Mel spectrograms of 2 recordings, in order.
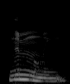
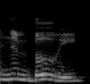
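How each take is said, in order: First: No 'b' sound is heard after the 'm'. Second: A clear 'b' sound is heard after the 'm'. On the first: The speaker calls it right. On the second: The speaker calls it wrong. "we don't say nimbly"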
